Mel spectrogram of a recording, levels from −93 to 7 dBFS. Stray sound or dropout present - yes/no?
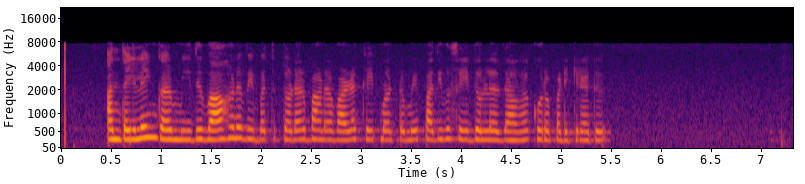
no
